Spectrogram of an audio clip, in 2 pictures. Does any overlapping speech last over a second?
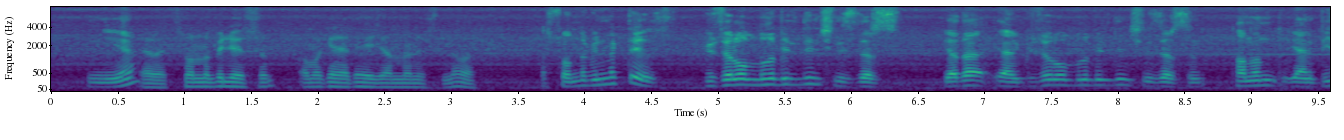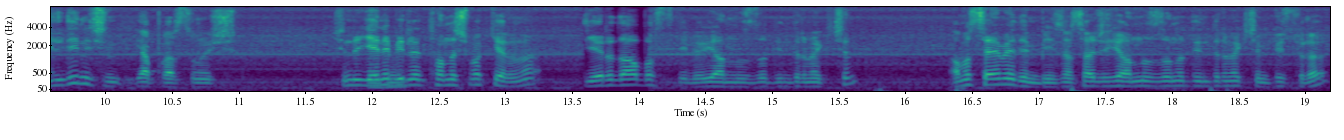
No

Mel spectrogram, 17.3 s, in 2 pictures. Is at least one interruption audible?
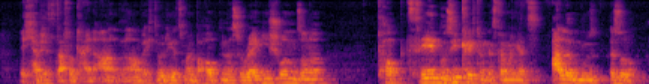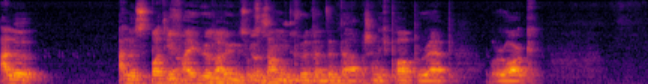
Yes, from 10.9 s

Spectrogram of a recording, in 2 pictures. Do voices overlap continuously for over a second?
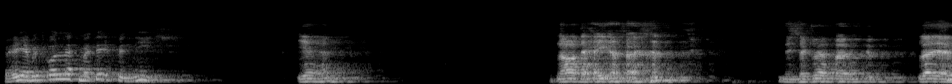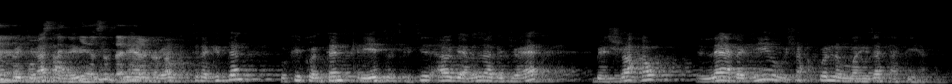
Yes, from 9.5 s

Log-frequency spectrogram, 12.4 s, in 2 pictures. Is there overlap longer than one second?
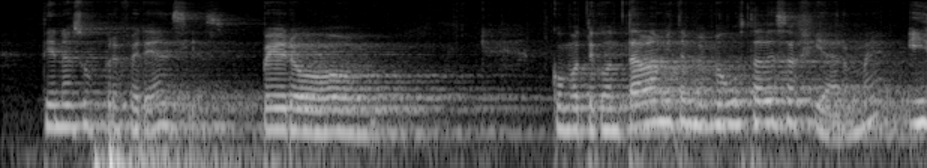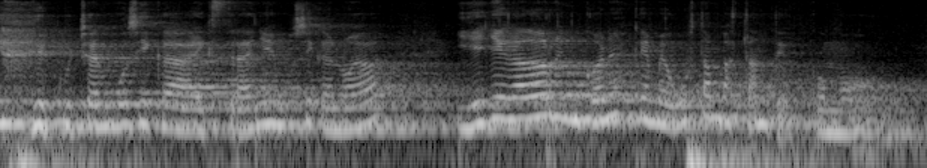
No

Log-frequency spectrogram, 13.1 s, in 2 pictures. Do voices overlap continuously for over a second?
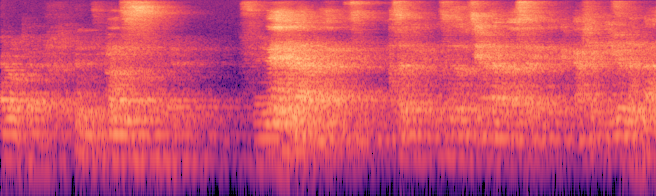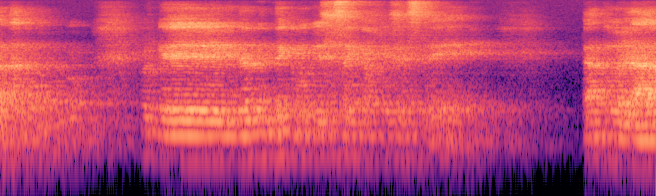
No

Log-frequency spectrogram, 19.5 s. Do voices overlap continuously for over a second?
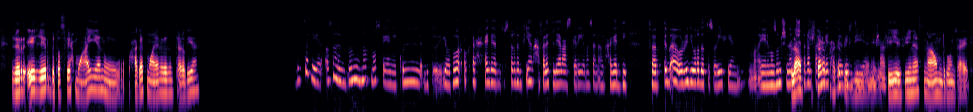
Yes, from 15.8 s

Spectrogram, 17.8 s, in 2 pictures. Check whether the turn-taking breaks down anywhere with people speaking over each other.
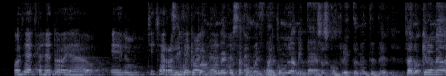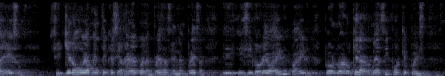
Yes, from 3.4 s

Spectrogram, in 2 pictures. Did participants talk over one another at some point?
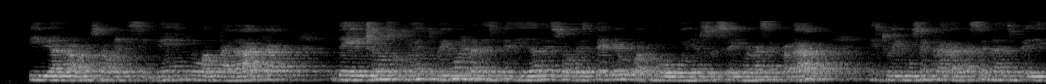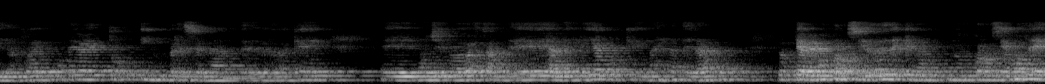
No

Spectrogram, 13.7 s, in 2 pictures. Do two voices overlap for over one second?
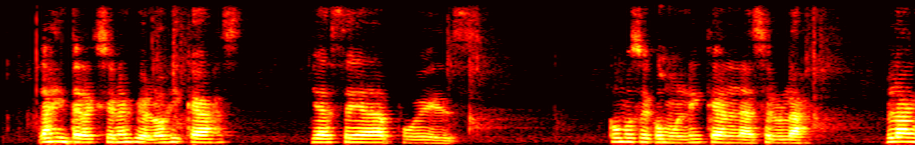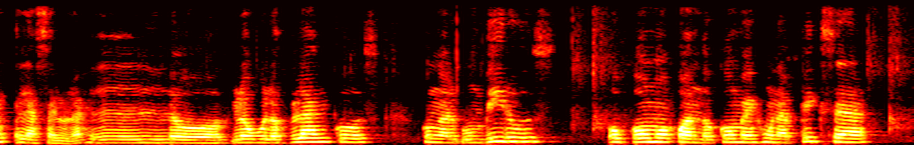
No

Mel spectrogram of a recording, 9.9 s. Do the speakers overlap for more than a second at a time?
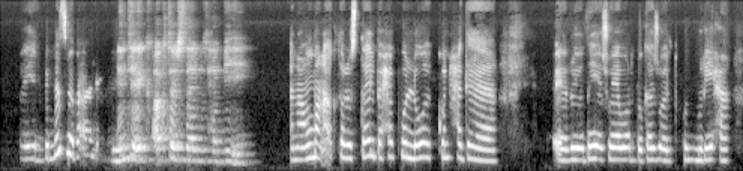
No

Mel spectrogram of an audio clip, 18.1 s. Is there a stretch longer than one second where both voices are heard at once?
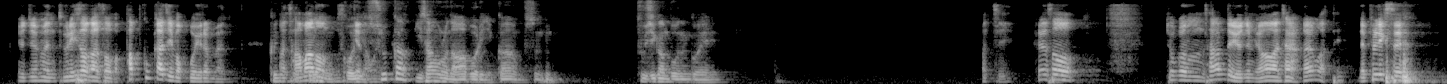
Yes, from 3.5 s

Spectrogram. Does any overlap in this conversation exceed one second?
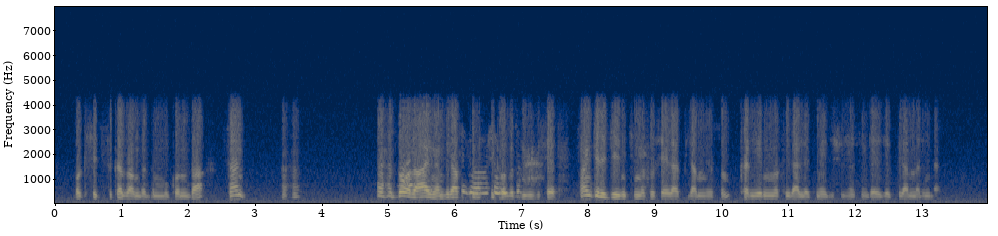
Yes, from 5.1 s

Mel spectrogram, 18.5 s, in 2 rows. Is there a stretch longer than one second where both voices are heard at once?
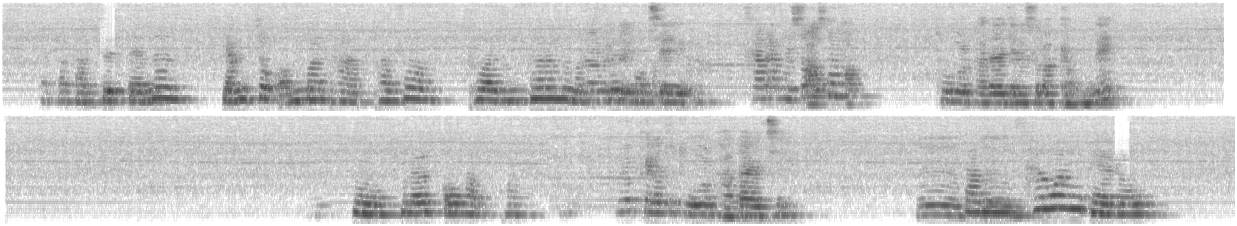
Yes, from 3.7 s

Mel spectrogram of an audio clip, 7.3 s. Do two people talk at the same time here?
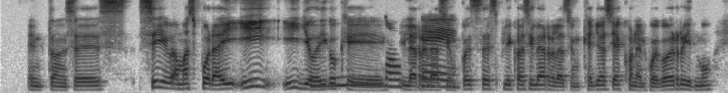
Yes, from 3.1 s

